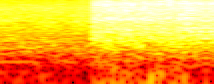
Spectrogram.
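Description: Strong rushing water from a fast mountain stream, loud and close, swelling to a louder surge halfway through.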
